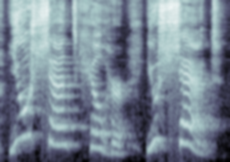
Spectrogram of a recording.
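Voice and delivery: put-on high, shrill-free childish yell, pitched well up; a spoilt girl yelling her protest. A narrator's reading. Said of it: "she yelled".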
